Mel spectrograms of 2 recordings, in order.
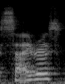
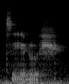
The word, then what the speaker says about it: Cyrus: His name is Cyrus, and maybe you should want to pronounce it like Cyrus, but I just really like pronouncing it Cyrus, and so he's Cyrus.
